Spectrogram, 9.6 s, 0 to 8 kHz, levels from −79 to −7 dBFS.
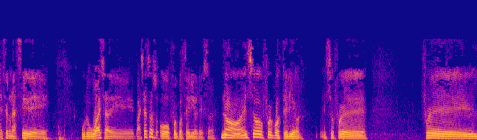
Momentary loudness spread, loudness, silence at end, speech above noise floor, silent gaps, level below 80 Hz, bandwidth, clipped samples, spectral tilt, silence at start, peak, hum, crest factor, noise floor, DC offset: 13 LU; -22 LUFS; 0 s; 36 dB; none; -46 dBFS; 6 kHz; under 0.1%; -8.5 dB/octave; 0 s; -6 dBFS; none; 16 dB; -57 dBFS; under 0.1%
